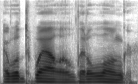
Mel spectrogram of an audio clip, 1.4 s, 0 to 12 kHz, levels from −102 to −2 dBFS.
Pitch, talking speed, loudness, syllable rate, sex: 105 Hz, 260 wpm, -16 LUFS, 6.2 syllables/s, male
